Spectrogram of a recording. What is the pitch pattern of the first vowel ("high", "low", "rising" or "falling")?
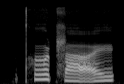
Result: high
